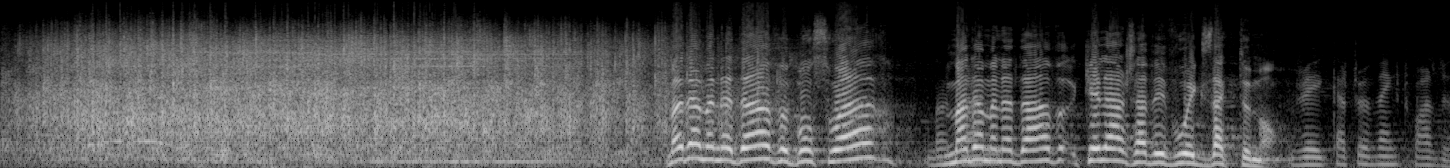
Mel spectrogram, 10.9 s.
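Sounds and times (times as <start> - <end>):
audience applause: 0.0 - 6.2
speech: 5.0 - 10.8.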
